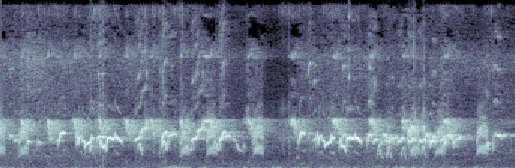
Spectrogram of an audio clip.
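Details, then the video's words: Sooty-headed bulbul lure call for trapping birds: dense, overlapping chirpy chatter of quick bubbly notes, sustained almost without pause, with a brief lull near the middle. "Suara PIKAT Burung KUTILANG"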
